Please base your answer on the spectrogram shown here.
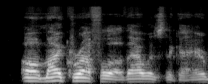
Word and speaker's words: Ruffalo: It rhymes with Buffalo or something like that."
